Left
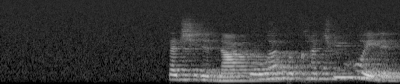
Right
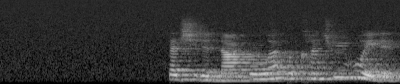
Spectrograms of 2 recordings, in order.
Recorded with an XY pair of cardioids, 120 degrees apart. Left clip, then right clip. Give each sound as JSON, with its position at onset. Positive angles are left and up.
{"t": 1.7, "sound": "a woman speaking", "azimuth_deg": 5, "distance_m": 3.5}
